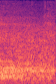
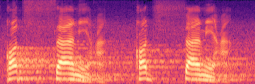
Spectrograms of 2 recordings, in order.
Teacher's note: Jadi qadnya itu tidak begitu diqalqalahkan. Qad sami'a, qad sami'a, karena dimasukkan ke dalam sin.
